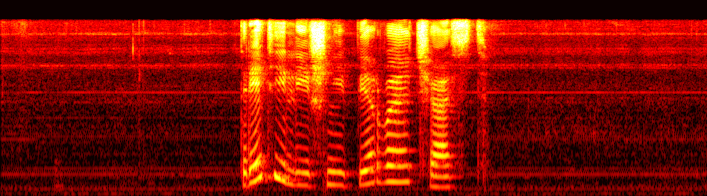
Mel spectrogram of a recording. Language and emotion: Russian, neutral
